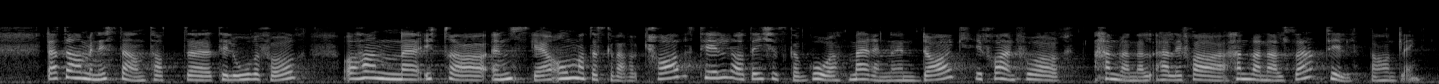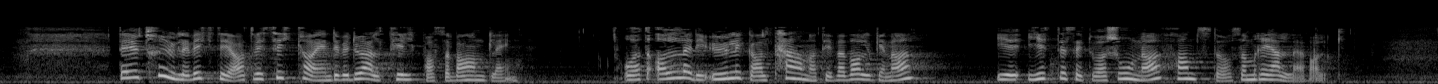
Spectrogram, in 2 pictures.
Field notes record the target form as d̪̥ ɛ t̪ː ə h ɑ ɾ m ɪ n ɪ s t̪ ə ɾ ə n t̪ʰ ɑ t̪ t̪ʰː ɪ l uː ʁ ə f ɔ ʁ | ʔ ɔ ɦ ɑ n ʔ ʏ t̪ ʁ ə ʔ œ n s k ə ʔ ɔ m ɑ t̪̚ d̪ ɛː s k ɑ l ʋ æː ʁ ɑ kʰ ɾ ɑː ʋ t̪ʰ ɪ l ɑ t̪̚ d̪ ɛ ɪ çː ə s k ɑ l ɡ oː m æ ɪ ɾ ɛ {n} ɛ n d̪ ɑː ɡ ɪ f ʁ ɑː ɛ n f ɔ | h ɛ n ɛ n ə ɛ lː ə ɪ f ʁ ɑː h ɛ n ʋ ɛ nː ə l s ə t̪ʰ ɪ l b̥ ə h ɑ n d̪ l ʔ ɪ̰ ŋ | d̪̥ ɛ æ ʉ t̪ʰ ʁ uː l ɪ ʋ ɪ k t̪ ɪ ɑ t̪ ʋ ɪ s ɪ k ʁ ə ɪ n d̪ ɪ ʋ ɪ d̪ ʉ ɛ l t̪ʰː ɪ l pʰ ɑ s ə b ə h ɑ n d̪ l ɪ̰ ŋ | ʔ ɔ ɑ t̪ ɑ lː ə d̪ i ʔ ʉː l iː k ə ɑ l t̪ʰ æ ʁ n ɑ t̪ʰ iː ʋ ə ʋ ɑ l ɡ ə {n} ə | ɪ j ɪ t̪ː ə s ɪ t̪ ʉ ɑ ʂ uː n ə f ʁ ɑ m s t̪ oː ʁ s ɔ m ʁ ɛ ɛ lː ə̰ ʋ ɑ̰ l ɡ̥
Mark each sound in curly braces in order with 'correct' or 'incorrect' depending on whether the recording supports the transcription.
correct, correct

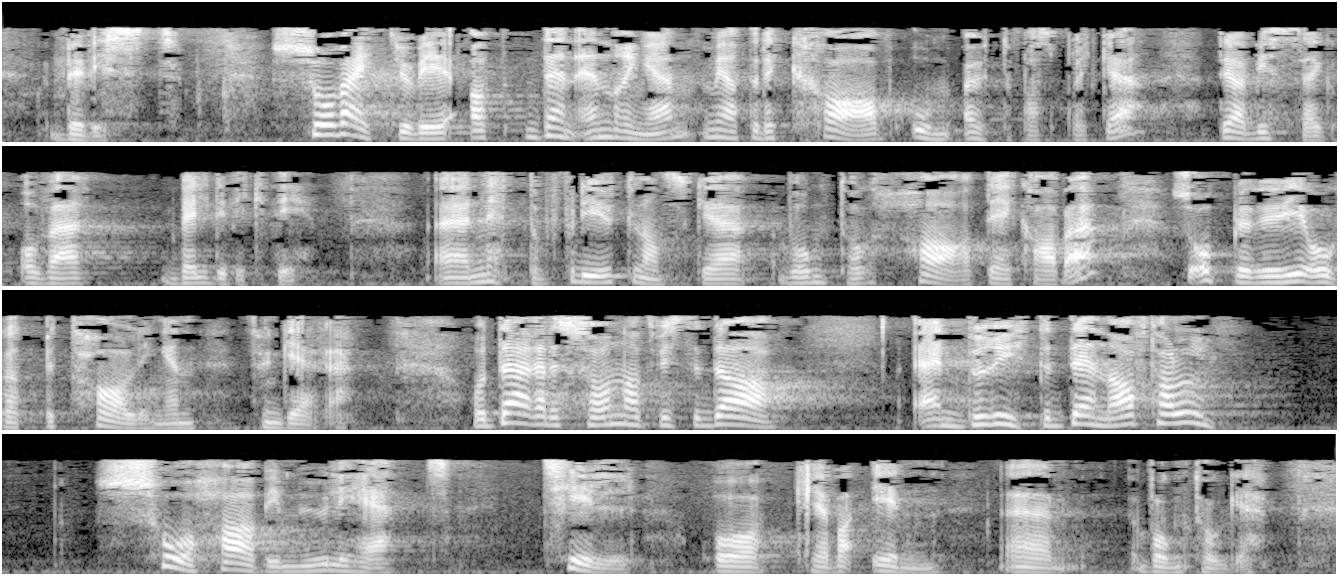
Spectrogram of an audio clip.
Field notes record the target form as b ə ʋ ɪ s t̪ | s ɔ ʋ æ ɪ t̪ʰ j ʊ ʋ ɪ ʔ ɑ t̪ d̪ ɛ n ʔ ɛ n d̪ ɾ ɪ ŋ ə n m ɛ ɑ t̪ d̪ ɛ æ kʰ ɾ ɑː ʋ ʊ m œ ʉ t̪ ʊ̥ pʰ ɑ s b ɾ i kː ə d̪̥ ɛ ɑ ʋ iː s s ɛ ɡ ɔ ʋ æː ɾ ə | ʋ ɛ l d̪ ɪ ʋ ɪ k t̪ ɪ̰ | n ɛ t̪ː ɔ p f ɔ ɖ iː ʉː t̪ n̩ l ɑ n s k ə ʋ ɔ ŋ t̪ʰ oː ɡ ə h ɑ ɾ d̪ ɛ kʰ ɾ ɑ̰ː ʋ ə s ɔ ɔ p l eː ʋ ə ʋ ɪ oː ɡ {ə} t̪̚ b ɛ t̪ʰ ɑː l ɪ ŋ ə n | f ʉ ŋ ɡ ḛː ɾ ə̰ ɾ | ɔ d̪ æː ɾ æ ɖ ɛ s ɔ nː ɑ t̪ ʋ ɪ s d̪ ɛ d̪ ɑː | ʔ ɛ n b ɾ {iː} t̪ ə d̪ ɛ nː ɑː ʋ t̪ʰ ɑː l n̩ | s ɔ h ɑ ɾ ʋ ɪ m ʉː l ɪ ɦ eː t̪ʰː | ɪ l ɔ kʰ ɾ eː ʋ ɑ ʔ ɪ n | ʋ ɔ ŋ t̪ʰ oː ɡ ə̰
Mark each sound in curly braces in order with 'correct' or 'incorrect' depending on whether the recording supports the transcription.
incorrect, incorrect

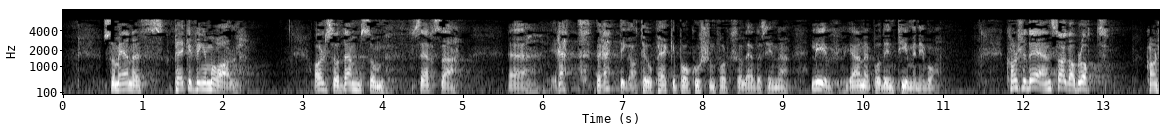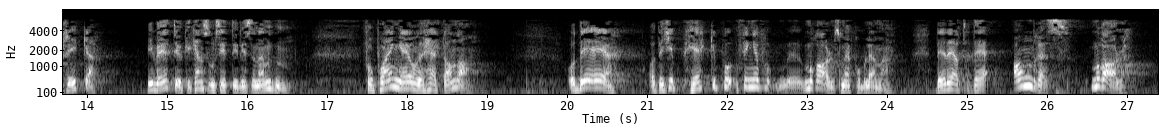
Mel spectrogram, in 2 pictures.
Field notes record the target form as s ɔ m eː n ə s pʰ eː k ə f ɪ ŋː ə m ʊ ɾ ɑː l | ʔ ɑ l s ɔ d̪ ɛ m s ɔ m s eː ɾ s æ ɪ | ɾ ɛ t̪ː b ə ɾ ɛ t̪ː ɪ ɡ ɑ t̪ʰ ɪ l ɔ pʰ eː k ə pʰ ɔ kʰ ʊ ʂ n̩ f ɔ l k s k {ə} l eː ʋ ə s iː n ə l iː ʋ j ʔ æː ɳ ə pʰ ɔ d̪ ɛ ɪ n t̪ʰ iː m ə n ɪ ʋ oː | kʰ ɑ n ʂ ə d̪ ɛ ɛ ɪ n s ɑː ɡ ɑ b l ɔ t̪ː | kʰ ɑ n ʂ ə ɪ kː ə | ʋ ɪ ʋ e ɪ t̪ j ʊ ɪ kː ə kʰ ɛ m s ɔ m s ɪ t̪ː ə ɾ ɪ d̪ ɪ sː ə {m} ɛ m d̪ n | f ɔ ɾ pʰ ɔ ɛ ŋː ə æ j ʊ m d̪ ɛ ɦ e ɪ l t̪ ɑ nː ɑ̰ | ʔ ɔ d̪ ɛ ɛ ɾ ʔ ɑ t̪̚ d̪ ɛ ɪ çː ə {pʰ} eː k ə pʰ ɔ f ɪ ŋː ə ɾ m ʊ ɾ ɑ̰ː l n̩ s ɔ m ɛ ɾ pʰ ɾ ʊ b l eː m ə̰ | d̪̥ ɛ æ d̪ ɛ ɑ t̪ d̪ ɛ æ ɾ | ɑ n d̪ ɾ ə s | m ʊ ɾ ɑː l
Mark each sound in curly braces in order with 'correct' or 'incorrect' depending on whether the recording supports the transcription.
incorrect, incorrect, correct

